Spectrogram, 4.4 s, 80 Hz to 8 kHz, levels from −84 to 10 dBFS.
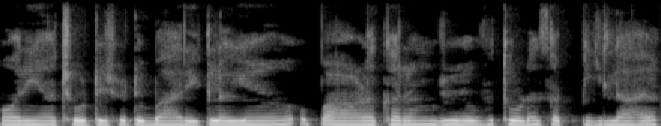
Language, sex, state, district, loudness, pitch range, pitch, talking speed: Hindi, female, Chhattisgarh, Sukma, -14 LUFS, 220-225 Hz, 225 Hz, 220 wpm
